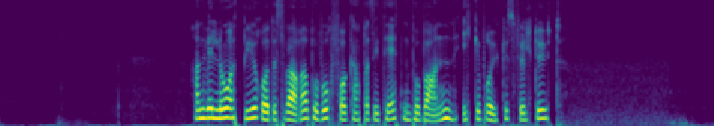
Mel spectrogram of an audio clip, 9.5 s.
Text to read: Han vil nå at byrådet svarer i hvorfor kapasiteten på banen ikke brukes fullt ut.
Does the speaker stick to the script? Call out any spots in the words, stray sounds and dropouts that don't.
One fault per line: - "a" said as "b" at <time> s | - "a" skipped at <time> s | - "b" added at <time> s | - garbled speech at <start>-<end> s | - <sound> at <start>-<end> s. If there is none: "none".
- "i" said as "på" at 4.1 s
